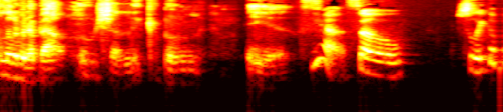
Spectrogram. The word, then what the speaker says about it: Shaleka: Now, I'm going to say it wrong, because I've been saying Shakitha, but it's Shaleka.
